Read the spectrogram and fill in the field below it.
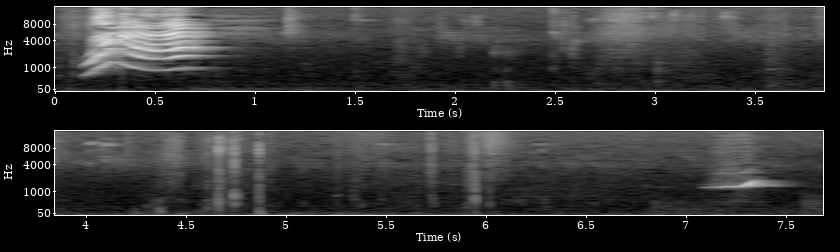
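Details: Pet parrot, described as talking like a human and saying "mummy", opens with a loud harmonic swooping squawk. A long quiet stretch with faint ticks follows, then a short whistled note.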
